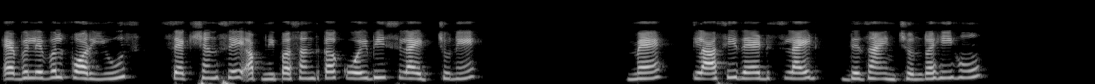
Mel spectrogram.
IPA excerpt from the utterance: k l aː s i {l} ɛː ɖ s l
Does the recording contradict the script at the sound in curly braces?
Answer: yes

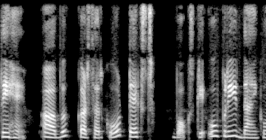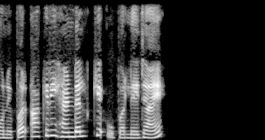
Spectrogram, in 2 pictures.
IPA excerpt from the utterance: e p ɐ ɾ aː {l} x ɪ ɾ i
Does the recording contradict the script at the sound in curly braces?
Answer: yes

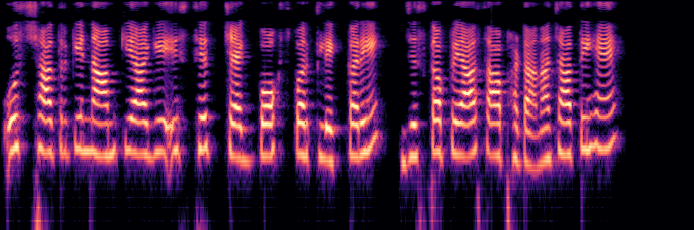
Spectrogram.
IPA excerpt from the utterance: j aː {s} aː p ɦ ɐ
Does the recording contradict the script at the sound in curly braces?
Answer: no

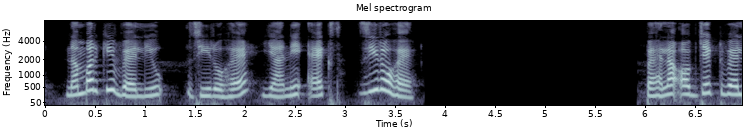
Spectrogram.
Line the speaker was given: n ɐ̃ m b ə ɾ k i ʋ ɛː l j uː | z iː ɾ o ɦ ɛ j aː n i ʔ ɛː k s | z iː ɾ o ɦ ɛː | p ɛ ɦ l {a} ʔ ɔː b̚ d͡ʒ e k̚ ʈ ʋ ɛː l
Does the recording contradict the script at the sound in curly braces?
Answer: no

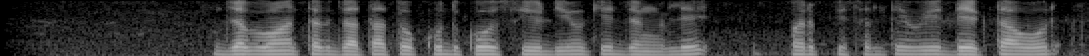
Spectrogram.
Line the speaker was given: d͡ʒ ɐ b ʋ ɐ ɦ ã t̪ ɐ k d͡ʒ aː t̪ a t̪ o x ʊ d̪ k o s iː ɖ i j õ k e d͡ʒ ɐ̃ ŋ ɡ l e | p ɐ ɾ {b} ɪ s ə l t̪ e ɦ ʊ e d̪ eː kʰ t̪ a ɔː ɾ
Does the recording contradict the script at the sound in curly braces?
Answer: yes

